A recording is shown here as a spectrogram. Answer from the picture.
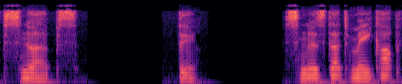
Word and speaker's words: snRNP: When these small RNAs are combined with the protein factors, they make RNA protein complexes called snRNPs, small nuclear ribonucleoproteins, pronounced SNRPs.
